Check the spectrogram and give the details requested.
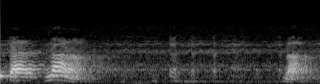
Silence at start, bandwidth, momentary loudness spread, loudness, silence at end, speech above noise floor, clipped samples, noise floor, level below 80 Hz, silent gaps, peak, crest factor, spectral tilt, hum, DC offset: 0 s; 11 kHz; 24 LU; -20 LUFS; 0 s; 22 dB; under 0.1%; -43 dBFS; -66 dBFS; none; -4 dBFS; 18 dB; -5.5 dB/octave; none; under 0.1%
